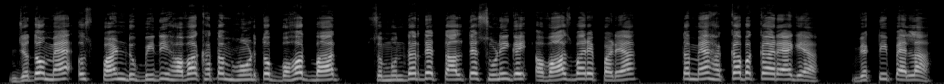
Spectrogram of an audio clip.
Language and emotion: Punjabi, surprised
